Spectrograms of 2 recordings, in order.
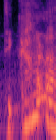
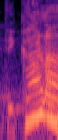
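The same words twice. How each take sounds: The two takes are said the same way.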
